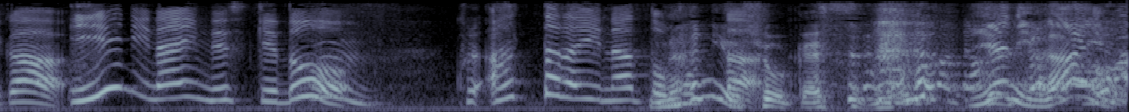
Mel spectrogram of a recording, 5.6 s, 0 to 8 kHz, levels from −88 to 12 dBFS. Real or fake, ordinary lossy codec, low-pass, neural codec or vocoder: real; none; 7.2 kHz; none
